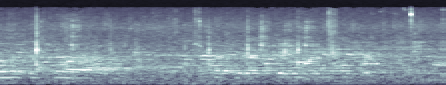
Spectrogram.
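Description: Indistinct voices and background music at a moderate level, broken by scattered sharp ticks.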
